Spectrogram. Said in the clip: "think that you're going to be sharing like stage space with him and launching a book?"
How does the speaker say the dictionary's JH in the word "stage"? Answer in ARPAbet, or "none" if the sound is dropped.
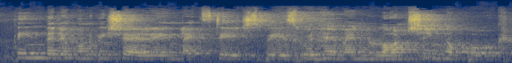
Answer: JH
